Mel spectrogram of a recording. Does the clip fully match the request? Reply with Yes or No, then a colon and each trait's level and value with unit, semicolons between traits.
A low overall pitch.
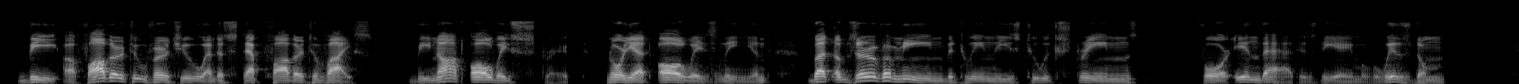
Yes: very low, 95 Hz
